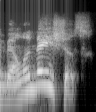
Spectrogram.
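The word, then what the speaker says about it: melanatious: melanin in your skin your melanatius which rhymes with gracious and spacious and efficacious it is not a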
